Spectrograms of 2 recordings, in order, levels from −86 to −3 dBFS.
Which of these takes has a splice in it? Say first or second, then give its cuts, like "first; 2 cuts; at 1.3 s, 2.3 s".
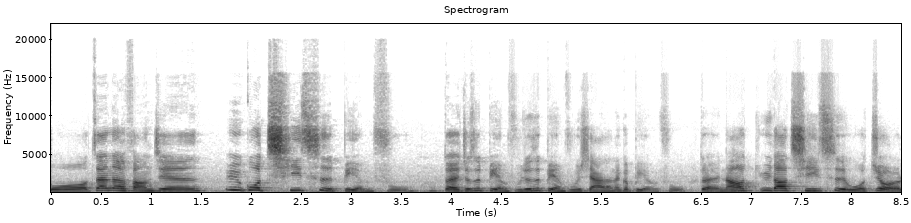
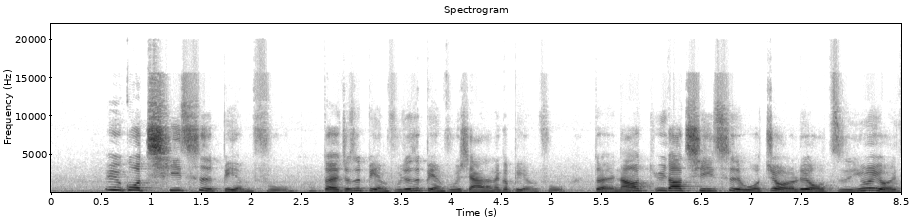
first; 2 cuts; at 1.6 s, 6.4 s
